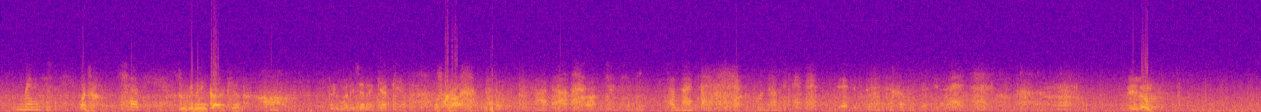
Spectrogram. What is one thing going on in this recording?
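A man speaks with feeling, close by, with a muffled, hissy tone.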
